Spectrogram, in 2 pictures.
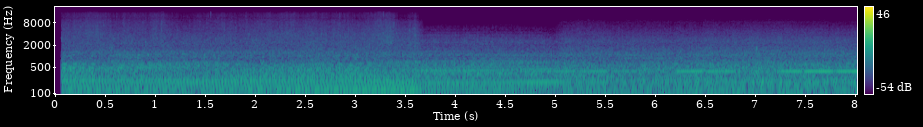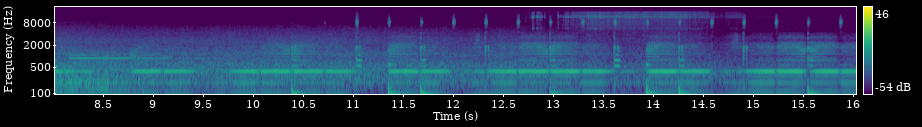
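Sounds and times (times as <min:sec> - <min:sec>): water rushing along hull: 0:00.1 - 0:15.0
motorboat engine running: 0:00.1 - 0:15.9
sustained tone: 0:05.3 - 0:16.0.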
